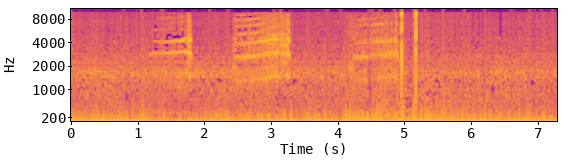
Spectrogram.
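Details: Bald eagles at a Southwest Florida nest, nest camera recording from a January 2023 morning; three short rising harmonic calls in a loose series, then two sharp clicks, all over strong low wind roar.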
